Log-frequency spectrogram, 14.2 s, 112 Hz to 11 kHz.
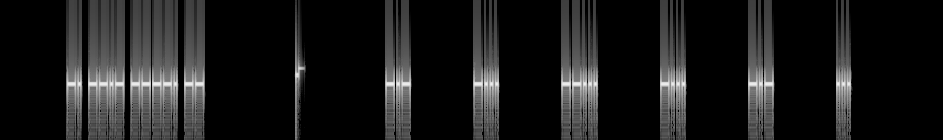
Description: Morse code, heard as a keyed tone, about 30 wpm, spaced as for 11 wpm, 700 Hz. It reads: NQ9M KB7BKS
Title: USA Call Signs - 8x Character Spacing - 30wpm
